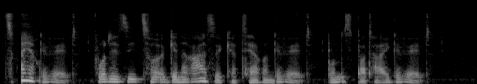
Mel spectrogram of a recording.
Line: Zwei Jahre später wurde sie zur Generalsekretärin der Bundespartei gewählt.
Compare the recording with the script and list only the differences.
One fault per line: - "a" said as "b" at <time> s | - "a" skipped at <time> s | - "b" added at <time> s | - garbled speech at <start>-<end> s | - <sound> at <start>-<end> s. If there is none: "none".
- dropout at 0.2-0.2 s
- "später" said as "gewählt" at 0.4 s
- "der" said as "gewählt" at 2.7 s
